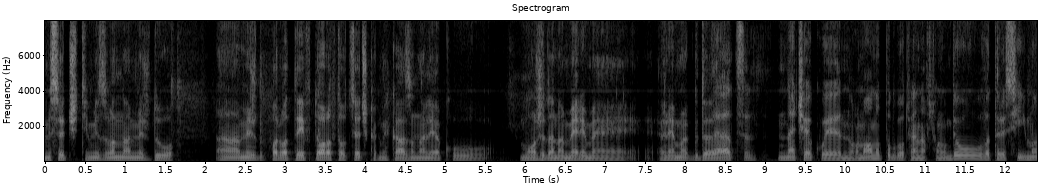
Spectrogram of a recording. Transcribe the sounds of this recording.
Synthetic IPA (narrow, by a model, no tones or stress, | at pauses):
mislʲɛt͡ʃɛ̥t̪imizvənəmɛʒd̪ʊ | mɛʒd̪ʊpɤɾvət̪əift̪ɔɾət̪əot̪sɛt͡ʃkəmikazənɐliɐkʰo | mɔʒɛd̪ɐnɐmɛɾimɛ | ɾɛməkd̪ɐd̪a | znat͡ʃiɐkʰoɛnoɾmalˠnopod̪ɡɔt̪vʲɛnɐft̪omobilˠvət̪ɾɛsiimə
